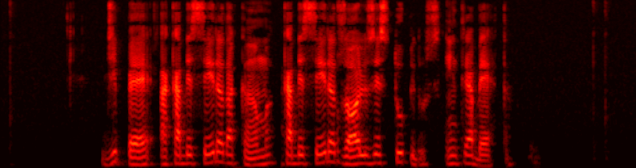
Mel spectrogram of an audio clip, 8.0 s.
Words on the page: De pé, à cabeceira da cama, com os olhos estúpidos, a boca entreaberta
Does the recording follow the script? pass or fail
fail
